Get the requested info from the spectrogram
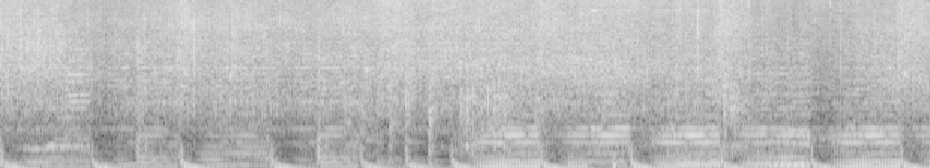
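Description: Background music with a steady beat, about two beats a second, over a pitched bass and synth line.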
